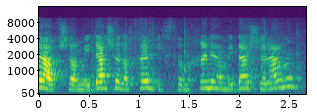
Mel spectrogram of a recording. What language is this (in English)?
Hebrew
